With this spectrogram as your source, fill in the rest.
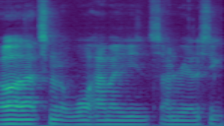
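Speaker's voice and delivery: ordinary talk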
